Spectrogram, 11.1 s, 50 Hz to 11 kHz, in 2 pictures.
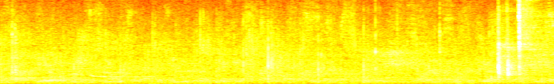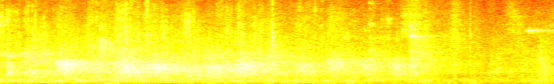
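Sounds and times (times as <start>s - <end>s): babble of many voices: 0.0s - 11.0s.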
